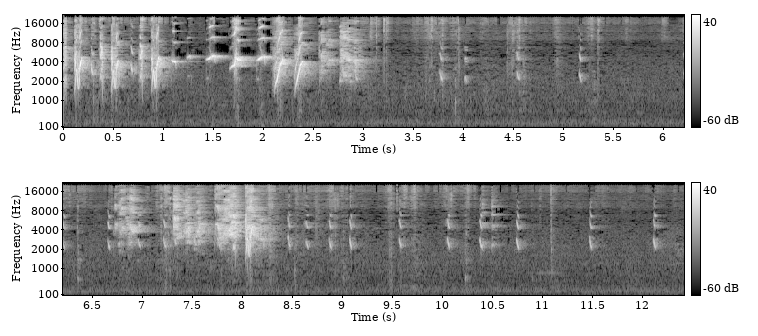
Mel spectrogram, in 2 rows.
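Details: Javan fantail, a black-and-white bird about 19 cm, eager to fight, bursts out in harsh rattling squeals, then returns to spaced, sharp, bright chips.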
